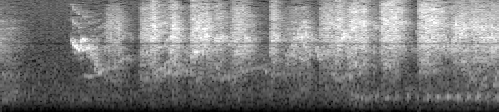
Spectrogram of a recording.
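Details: Budgerigars: a sharp falling squawk, then dense overlapping high scratchy chatter and squeaks that continue to the end.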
